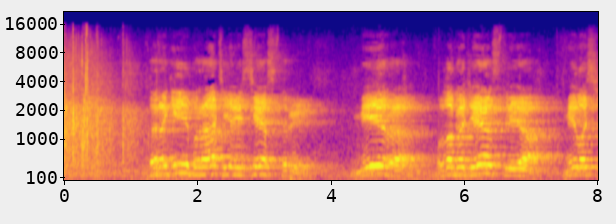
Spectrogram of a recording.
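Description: A man sings in a deep, full voice in an echoing hall.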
